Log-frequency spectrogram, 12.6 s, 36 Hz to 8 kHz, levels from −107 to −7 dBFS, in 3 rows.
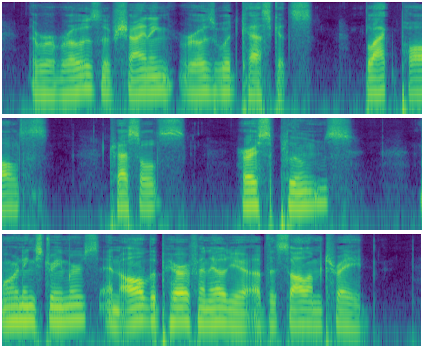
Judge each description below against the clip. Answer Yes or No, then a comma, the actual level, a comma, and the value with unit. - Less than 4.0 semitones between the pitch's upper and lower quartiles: Yes, narrow, 2.6 semitones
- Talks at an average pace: No, slow, 105 wpm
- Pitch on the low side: Yes, low, 110 Hz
